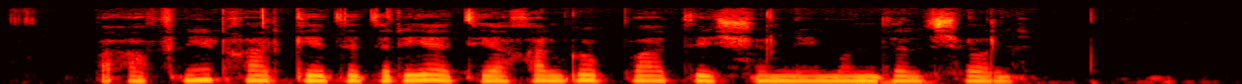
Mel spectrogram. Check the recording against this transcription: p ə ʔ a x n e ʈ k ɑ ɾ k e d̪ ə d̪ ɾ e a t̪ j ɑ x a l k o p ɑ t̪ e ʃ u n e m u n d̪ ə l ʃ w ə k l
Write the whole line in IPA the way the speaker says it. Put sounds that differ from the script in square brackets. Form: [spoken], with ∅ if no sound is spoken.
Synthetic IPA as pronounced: p ə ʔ a [f] n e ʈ [x] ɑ ɾ k e d̪ ə d̪ ɾ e a t̪ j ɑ x a l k o p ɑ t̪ e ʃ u n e m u n d̪ ə l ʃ w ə [∅] l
